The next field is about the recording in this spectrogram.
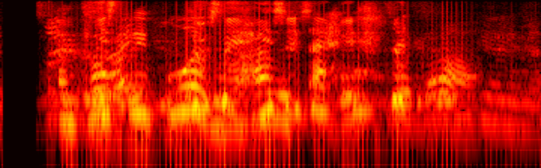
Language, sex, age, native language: Icelandic, female, 13, Icelandic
